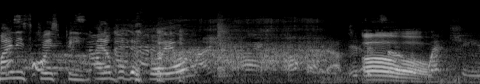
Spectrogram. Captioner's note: laughs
